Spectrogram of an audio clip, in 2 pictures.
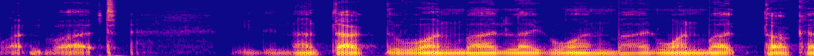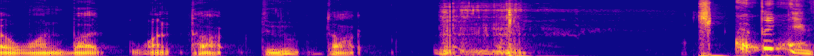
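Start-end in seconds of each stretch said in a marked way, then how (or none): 0.0-5.9 put-on flat monotone, much lower and quieter. Teasing another speaker, flat monotone voice.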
